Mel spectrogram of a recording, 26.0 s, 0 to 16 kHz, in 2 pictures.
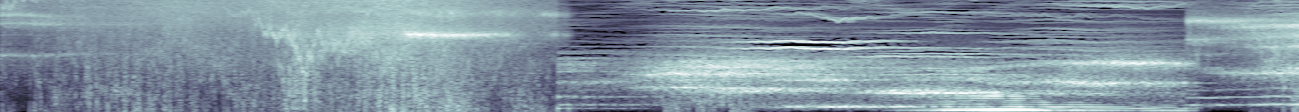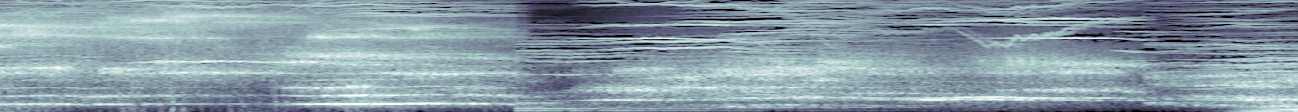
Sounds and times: higher frequency screams & space noises 0:05.6 - 0:25.9
space drone 0:05.6 - 0:25.9

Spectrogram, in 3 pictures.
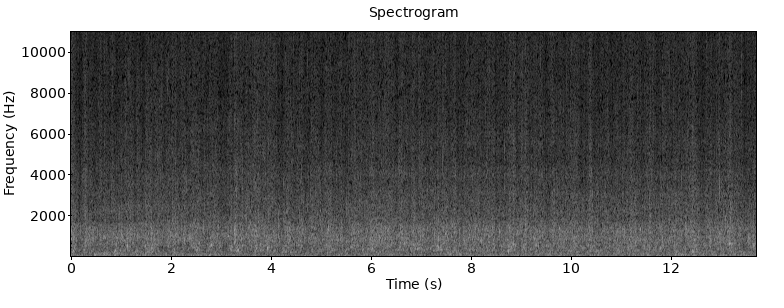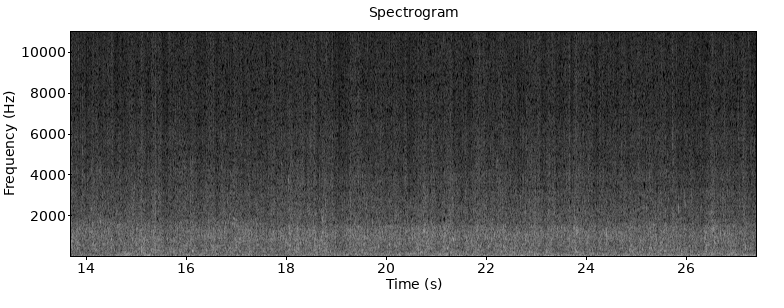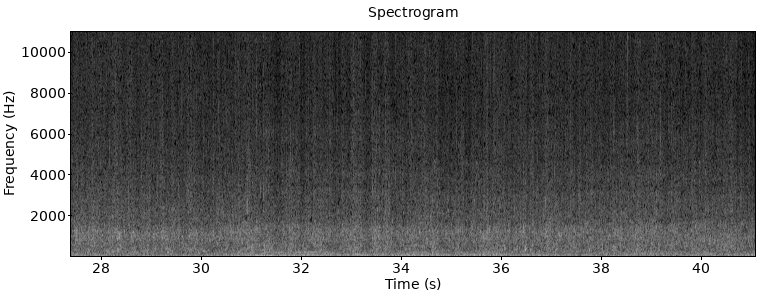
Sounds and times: Water Gushing out of Freighter 0:00.0 - 0:41.0

